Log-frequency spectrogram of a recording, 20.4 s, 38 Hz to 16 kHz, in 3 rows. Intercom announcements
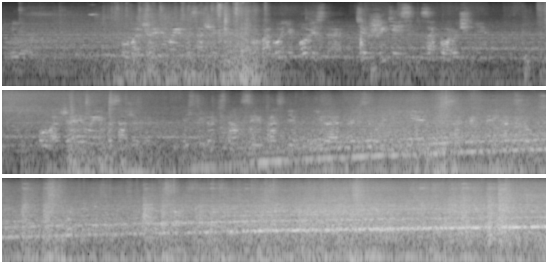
1.4 6.2, 7.2 16.3

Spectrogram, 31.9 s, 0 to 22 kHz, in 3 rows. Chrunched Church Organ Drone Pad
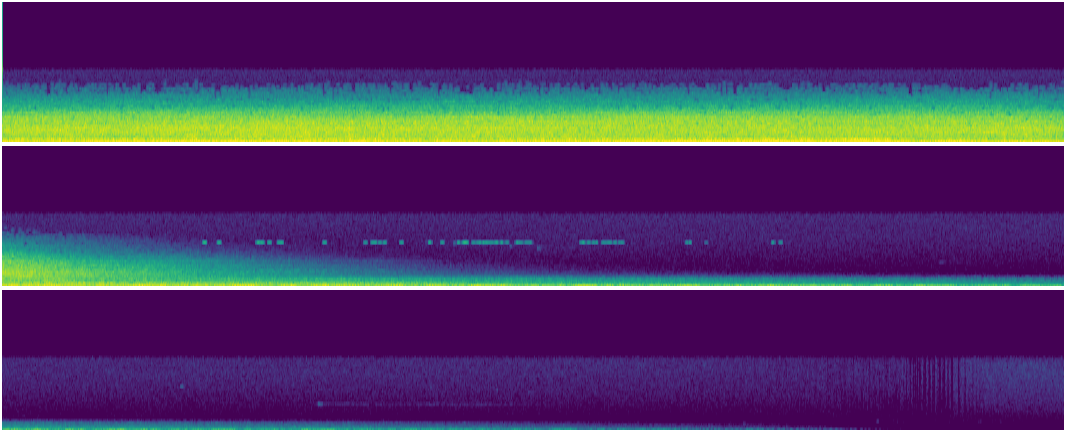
0.0 13.4

